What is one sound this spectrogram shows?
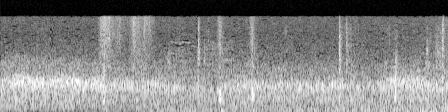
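Footsteps tap lightly on a metal walkway.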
